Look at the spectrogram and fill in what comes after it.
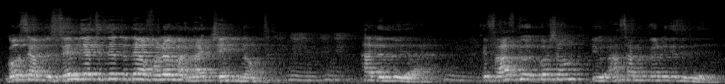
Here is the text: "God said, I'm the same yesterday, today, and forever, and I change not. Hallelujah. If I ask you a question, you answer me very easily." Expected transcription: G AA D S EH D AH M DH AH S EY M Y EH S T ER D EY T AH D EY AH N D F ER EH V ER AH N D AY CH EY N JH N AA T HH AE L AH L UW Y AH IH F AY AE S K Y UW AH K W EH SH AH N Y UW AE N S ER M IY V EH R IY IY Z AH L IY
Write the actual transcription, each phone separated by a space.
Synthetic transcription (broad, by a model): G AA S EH AH M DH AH S EY M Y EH T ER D EY T AH D EY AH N F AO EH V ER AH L AY CH EY N JH N AA T HH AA L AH L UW Y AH IH F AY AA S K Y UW AH K W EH S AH N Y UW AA N S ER M IY V EH R IY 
